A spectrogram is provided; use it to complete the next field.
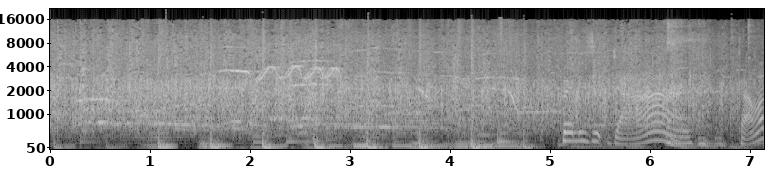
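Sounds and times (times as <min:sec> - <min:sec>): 
crowd applause: 0:00.0 - 0:07.1
whistles: 0:01.6 - 0:04.8
speech: 0:05.1 - 0:07.1.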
